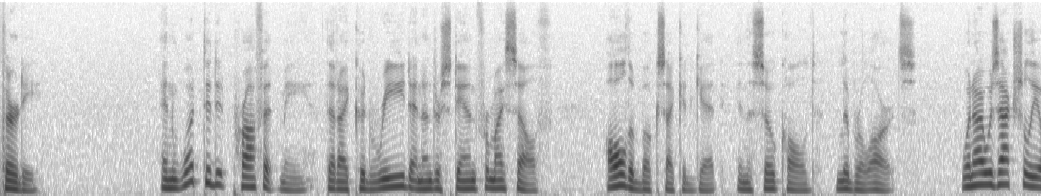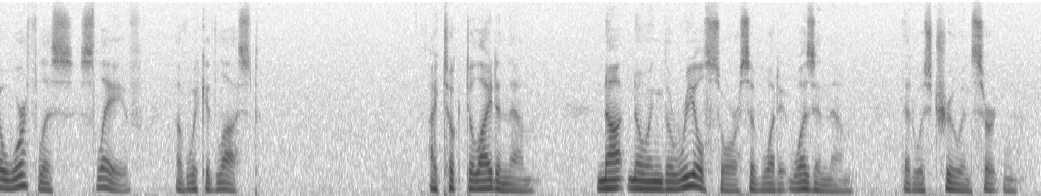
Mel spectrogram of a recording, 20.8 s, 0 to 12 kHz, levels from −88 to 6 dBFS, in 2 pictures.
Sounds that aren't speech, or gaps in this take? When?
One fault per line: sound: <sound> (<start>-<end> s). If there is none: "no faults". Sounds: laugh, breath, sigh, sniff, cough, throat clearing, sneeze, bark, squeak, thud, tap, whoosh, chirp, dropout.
no faults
